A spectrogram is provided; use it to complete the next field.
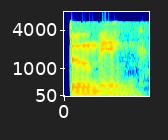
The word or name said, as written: booming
